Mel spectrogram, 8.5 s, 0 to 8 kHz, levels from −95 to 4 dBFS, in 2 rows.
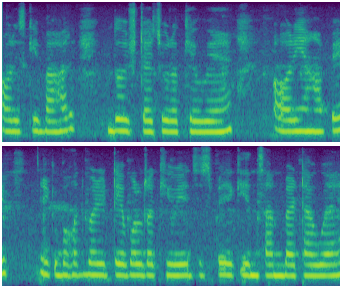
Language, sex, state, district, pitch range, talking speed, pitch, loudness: Hindi, female, Uttar Pradesh, Shamli, 230-245 Hz, 165 wpm, 235 Hz, -13 LUFS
